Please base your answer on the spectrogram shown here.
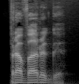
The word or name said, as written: प्रवर्ग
